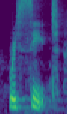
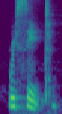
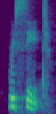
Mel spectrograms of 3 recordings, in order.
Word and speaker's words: receipt: might pronounce it as receipt but one letter in this word is assignment letter and that is the letter P which is not pronounced receipt receipt just look at the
